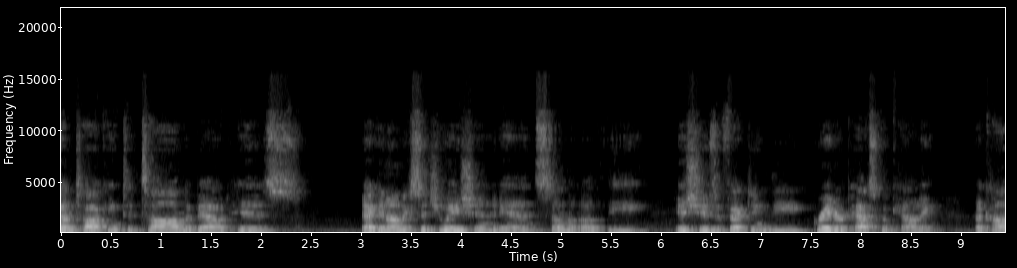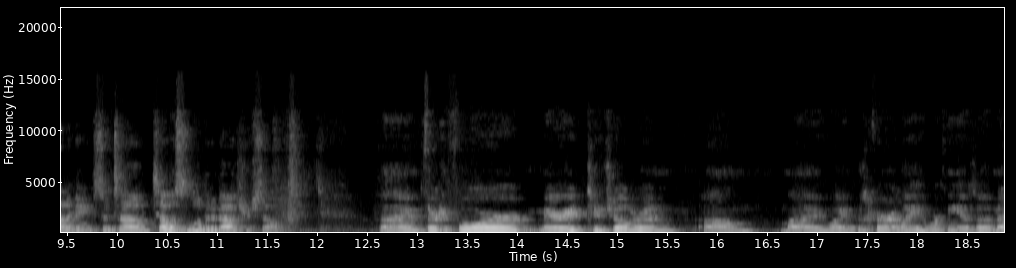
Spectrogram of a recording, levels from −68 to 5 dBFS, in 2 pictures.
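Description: A burst of lost packets rebuilt from error correction runs from 4.85 to 5.62 s: sixteen separate 20 ms frames, roughly every 40 ms, each replayed from the low-bitrate copy carried in the following packet. No gaps open, but the stretch turns rough and noisy. Inside that burst, a short concealed packet loss at 5.43 to 5.48 s had no redundant copy. The decoder extrapolated about 20 ms of missing audio from the preceding signal, leaving a brief smear or wobble before blending back.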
